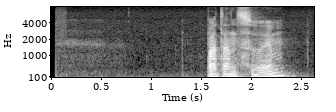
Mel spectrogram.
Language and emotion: Russian, positive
